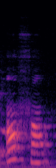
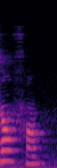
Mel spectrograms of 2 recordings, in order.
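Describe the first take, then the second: First: The word starts directly on its vowel. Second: The word starts with a z sound. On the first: The speaker calls it right. "le mot c'est enfant" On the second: The speaker calls it wrong. "pas enfant"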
